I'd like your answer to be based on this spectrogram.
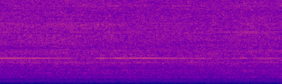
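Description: A Revlon brush hair dryer blows with a steady, even airflow hiss that holds constant throughout, close and alone with no talking.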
